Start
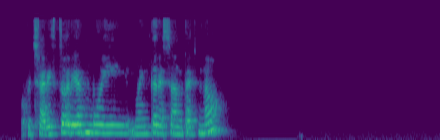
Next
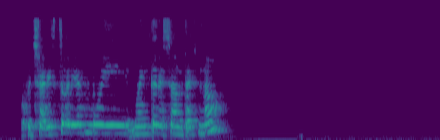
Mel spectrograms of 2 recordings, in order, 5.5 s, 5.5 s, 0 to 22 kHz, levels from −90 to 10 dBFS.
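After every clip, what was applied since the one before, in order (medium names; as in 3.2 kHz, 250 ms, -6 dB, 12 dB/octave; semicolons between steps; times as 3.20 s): band-stop 590 Hz, Q 12; comb 2.2 ms, depth 92%; compression 5:1, threshold -29 dBFS, peak gain reduction 14 dB; trim -6 dB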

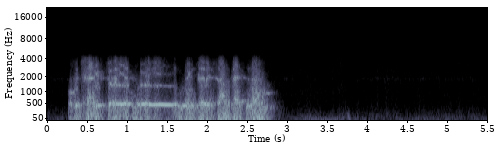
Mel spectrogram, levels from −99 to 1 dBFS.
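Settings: saturation -39.5 dBFS, distortion -9 dB; LPC vocoder at 8 kHz whisper; trim +5.5 dB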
